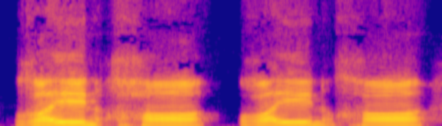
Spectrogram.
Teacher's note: হালাকের বা কণ্ঠনালীর শেষ ভাগ হইতে উচ্চারিত হয় গইন, খ। শেষ ভাগ অর্থাৎ এই একদম গলার এইখান থেকে শুরু, যেখান থেকে আমাদের মুখের শেষ, গলার এই নিচের থেকে শেষ।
